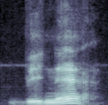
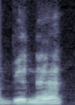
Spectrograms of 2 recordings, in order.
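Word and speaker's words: Binet: age of 79 next uh we've got Alfred benette that's spelled b i NE t benette uh born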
